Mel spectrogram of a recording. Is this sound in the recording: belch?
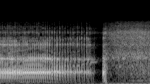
yes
